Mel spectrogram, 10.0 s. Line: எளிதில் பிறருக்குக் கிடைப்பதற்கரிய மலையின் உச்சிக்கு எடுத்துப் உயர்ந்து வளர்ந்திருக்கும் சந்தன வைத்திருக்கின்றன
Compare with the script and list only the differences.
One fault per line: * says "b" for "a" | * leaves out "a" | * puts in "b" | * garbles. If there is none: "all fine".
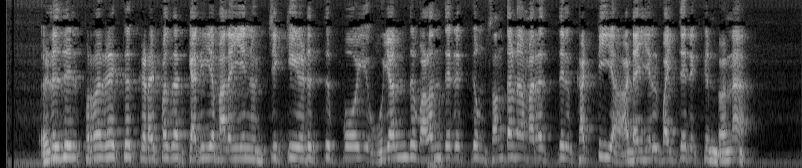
* puts in "போய்"
* puts in "மரத்தில் கட்டிய அடையில்"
